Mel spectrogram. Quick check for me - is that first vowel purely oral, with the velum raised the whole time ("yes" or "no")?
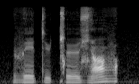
yes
